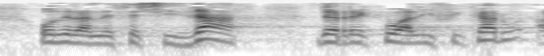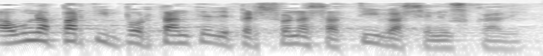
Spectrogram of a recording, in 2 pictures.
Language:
Spanish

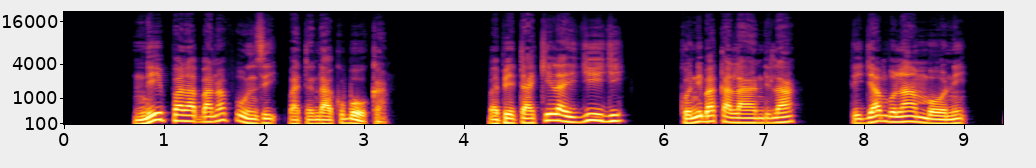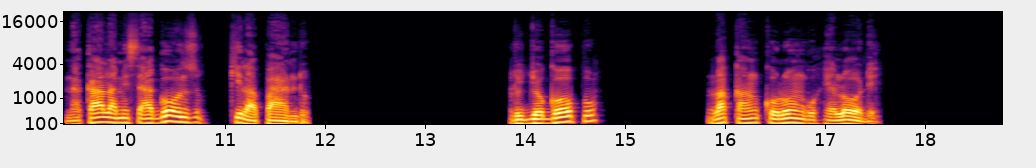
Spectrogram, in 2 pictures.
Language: Matengo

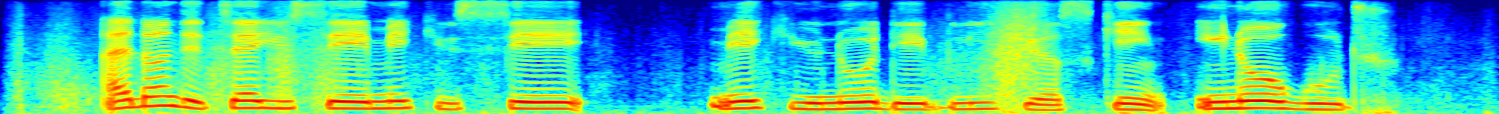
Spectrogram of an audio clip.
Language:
Nigerian Pidgin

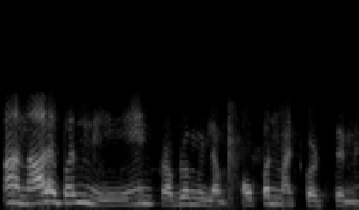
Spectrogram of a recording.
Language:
Kannada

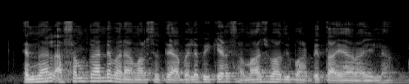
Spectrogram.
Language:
Malayalam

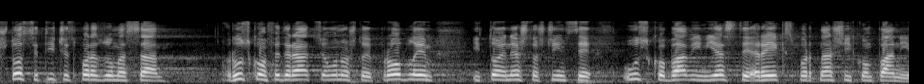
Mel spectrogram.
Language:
Serbian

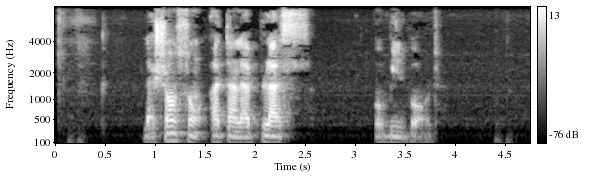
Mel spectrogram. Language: French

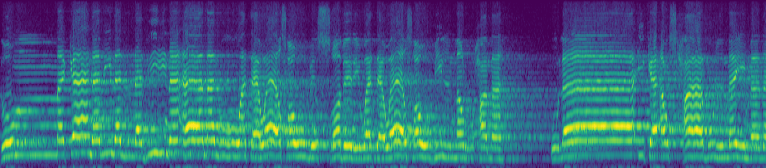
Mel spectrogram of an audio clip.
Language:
Arabic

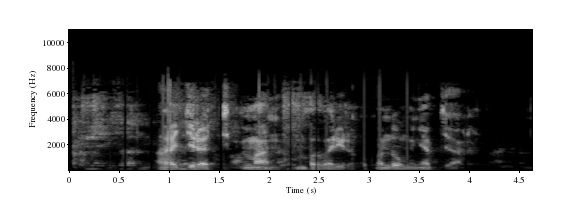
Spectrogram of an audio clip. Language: Kinyarwanda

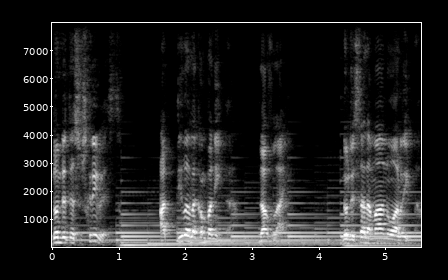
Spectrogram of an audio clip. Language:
Spanish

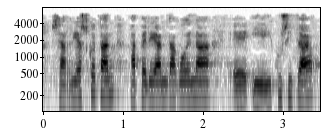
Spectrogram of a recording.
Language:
Basque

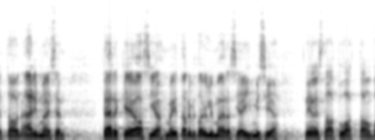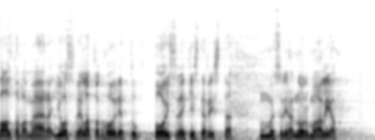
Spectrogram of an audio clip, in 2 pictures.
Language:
Finnish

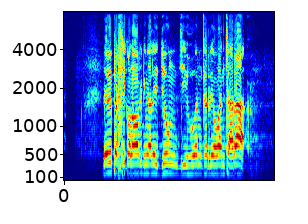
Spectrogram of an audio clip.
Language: Sundanese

